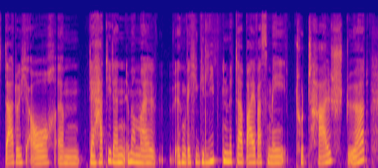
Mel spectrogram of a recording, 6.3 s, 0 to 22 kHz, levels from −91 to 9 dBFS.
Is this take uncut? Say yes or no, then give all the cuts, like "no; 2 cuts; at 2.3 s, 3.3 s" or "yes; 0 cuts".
no; 1 cut; at 1.4 s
